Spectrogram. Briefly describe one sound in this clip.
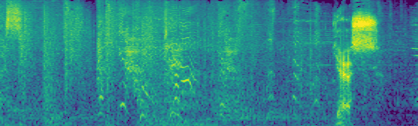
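Magical blasts whoosh and crackle in a game battle.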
